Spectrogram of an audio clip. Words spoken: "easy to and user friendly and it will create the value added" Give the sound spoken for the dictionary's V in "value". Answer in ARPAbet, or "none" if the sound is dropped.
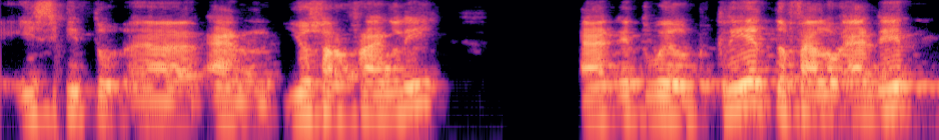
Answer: F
